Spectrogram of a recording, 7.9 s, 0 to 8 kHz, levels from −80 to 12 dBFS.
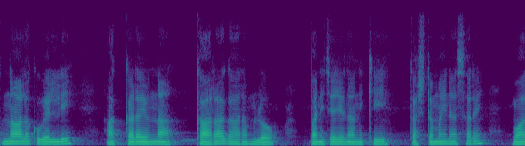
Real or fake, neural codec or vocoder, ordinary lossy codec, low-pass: fake; codec, 16 kHz in and 24 kHz out, 1 kbps, XY-Tokenizer; none; 7.2 kHz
